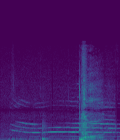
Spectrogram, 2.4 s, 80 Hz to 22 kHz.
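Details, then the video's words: Domestic cat meowing indoors while a ceiling fan runs, filmed in fall 2017: brief meows break through a steady whining fan tone with clear overtones, plus faint music. "The cat meowing while filming a ceiling fan!"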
